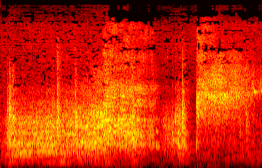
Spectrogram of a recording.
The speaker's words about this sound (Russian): дернул за веревочку, и открылась дверь центрального входа в Кощеево царство.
